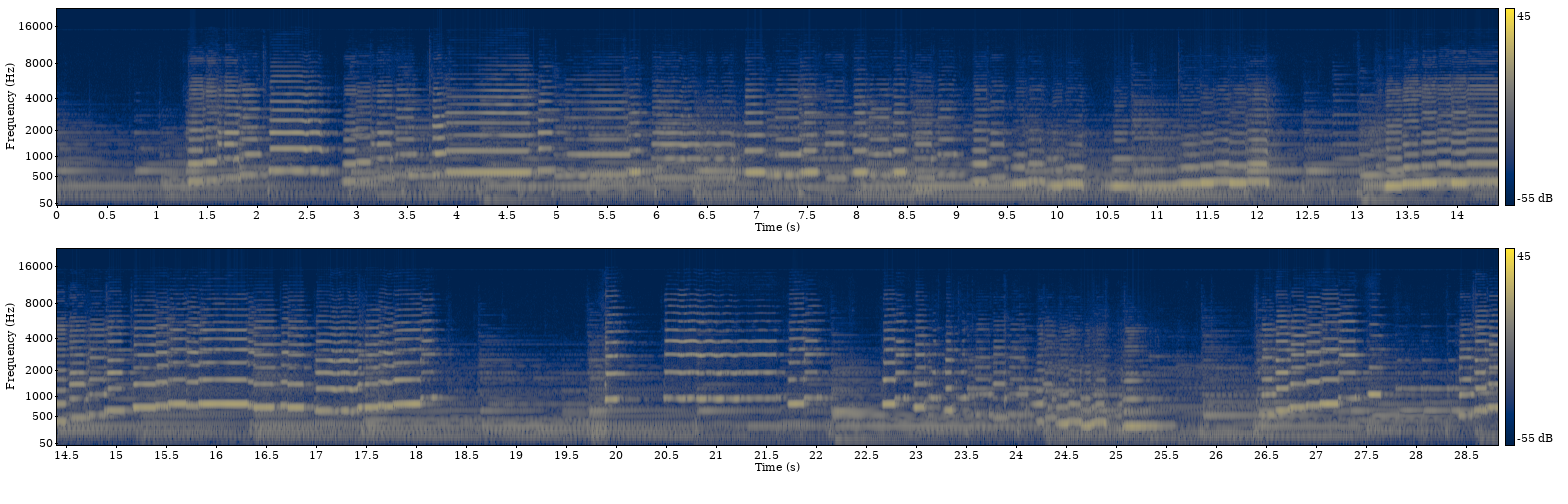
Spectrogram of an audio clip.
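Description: Soprano saxophone playing a slow, expressive melody with slides between notes and vibrato on held notes, over sustained lower chords.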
